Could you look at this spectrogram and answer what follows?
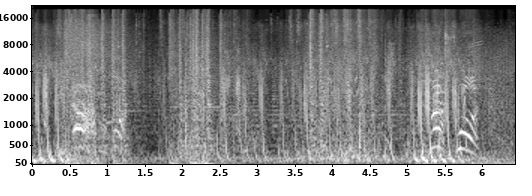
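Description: Heavy gunfire in the Terminator Resistance video game, dense rapid shots and impacts crackling nonstop over a rumbling battle backdrop, with a voice briefly heard amid the fire.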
